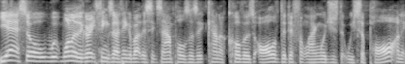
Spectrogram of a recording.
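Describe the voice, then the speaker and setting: Speaking very fast with an English accent, a man has a fairly high-pitched voice with a bright, sharp tone. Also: dry, close sound with no echo. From northern England, Burnley. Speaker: software developer advocate. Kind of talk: podcast interview.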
